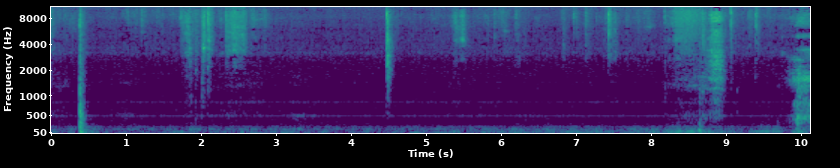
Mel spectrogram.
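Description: Near silence with faint handling sounds of plastic model kit parts: one sharp click about half a second in, a few small ticks, and a soft rustle near the end, over a faint steady hum.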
